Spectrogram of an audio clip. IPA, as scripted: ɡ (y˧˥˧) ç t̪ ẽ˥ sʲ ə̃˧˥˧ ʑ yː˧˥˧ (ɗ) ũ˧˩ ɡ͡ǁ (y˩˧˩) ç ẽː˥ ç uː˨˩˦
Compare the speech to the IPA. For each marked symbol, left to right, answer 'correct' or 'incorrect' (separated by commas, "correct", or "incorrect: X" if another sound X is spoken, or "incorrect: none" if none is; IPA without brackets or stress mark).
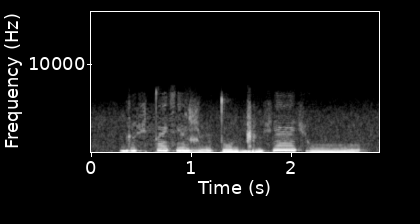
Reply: correct, incorrect: t̪, correct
